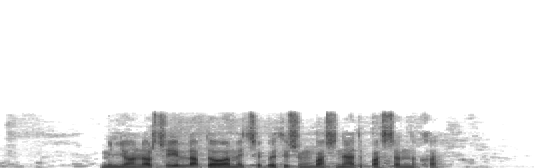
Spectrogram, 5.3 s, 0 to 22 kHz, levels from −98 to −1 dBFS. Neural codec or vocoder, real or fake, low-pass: none; real; 7.2 kHz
